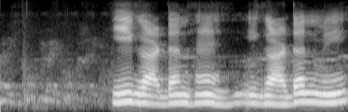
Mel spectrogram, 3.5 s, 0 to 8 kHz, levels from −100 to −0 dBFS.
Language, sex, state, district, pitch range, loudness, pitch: Hindi, female, Chhattisgarh, Raipur, 170-195 Hz, -14 LUFS, 180 Hz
